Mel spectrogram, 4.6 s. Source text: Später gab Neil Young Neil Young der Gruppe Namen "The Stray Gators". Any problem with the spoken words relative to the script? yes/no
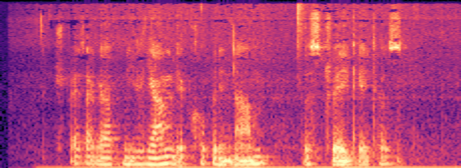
yes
